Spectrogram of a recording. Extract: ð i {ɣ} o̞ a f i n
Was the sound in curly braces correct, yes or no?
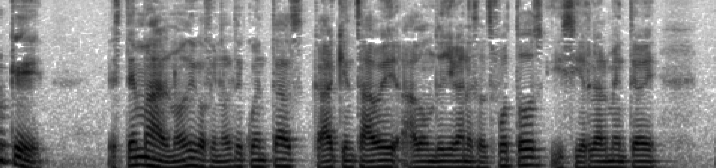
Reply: yes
